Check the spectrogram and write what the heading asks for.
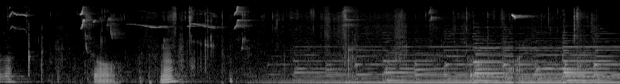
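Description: High-pitched squeaks and chirps from small monkeys, thickest in the first half. Background music with held notes and a steady bass comes in about halfway.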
